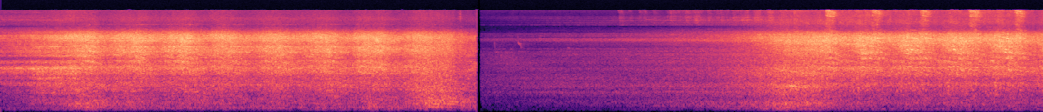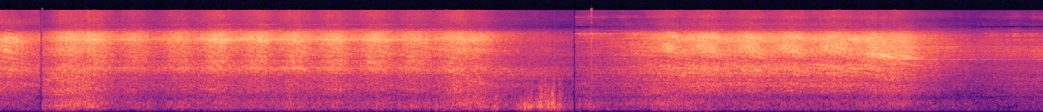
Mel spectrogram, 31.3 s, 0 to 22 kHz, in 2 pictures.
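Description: Passenger trains passing at speed close by, one clip after another with abrupt cuts between them. ICE high-speed trains rush past, then a double-deck Intercity 2, each with a fast, regular beat of wheels running over the track.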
